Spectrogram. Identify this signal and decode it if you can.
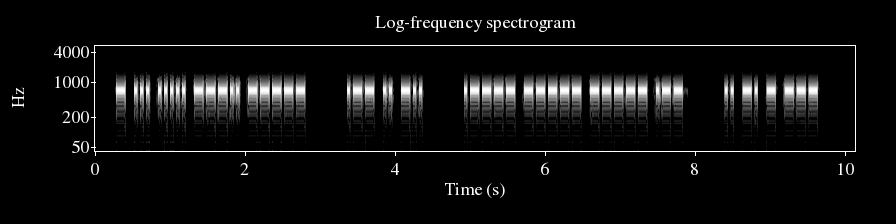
Morse code, heard as a keyed tone, about 30 wpm, 700 Hz. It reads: TS580 WID 100W INTO
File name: UK MASTER QSOs TRAINING / 30WPM / UK MASTER QSOs 0051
